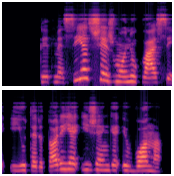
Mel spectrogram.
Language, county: Lithuanian, Marijampolė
